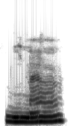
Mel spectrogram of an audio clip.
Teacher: jadi nanya itu tidak ditinggikan gitu, nadanya tidak naik ya, karena nun itu dengan lam itu sama-sama tawasud atau bainiyah.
